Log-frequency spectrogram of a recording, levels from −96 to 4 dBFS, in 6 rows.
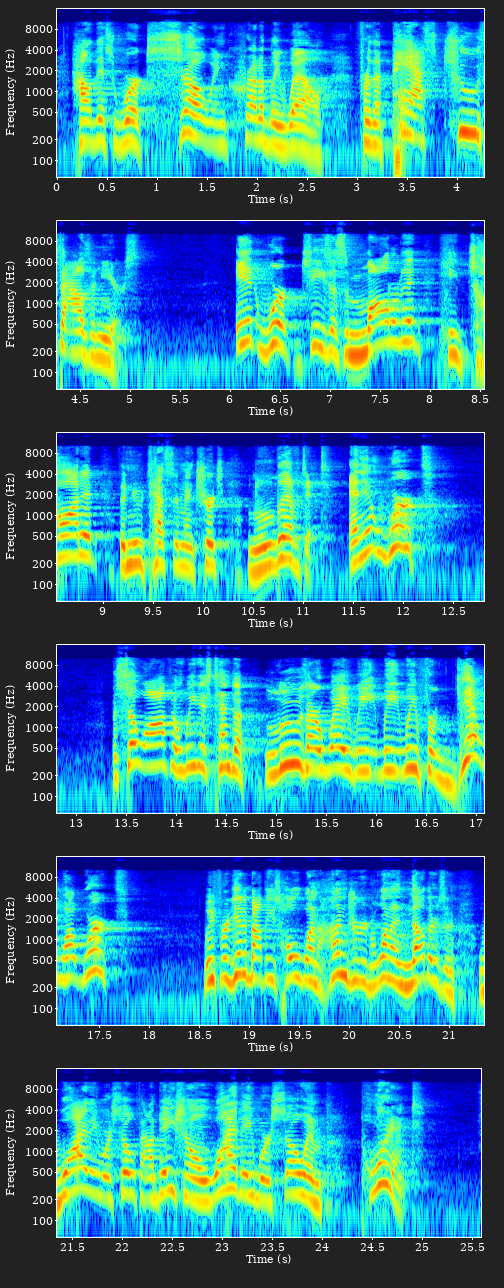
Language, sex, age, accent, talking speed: English, male, 30-49, American, 150 wpm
